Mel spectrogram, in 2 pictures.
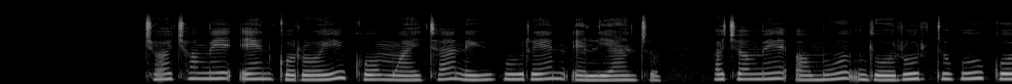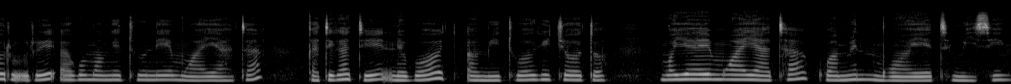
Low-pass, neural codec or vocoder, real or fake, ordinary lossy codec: none; none; real; none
